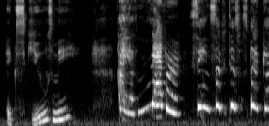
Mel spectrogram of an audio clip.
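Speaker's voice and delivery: hammed-up outraged scream, very high; screaming director. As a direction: start drawn-out and indignant, build to a shrieking rant.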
